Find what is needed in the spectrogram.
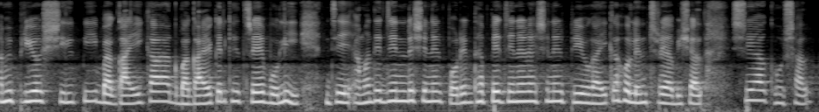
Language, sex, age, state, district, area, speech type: Bengali, female, 30-45, West Bengal, Nadia, rural, spontaneous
